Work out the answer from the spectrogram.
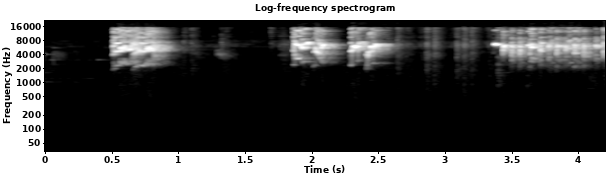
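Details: Lovebirds in a mini colony aviary at a breeding farm in the morning, with masked and Fischer's lovebirds among the flock; harsh high-pitched chirping bursts come in three loud clusters separated by short pauses, with faint fluttering between.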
